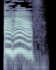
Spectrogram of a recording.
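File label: "a half", British English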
